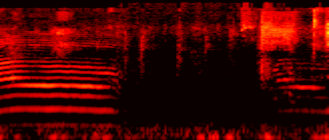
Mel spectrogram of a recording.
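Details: At a small neighbourhood stall, a cute cat gives a long, steady meow of nearly a second, then after a pause with faint tapping sounds starts another higher meow that rises at the end.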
